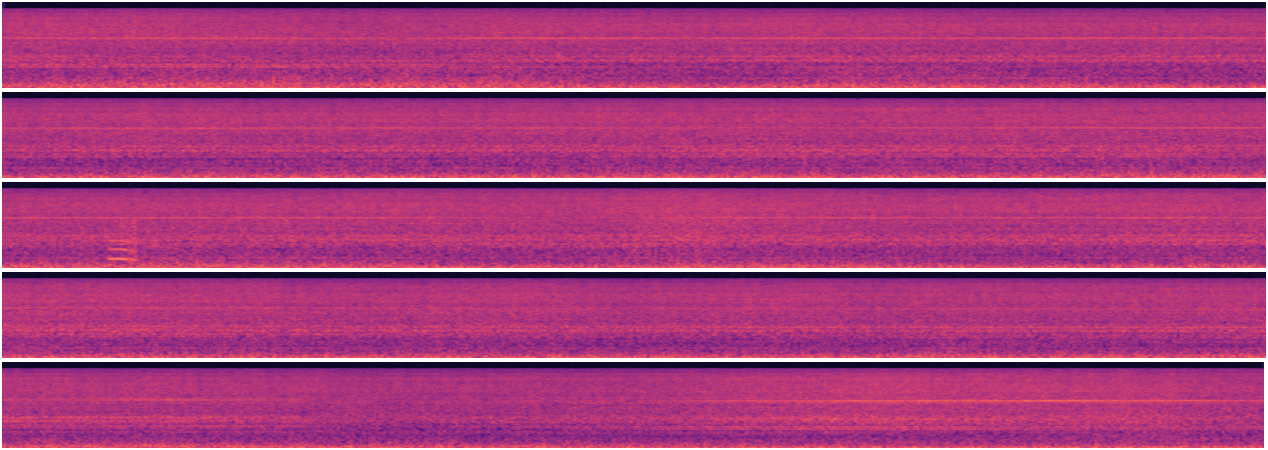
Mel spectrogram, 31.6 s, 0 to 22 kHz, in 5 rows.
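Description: Steady wind and road rush from a Yamaha Tracer 900 GT motorcycle at a constant cruise, with the bike's three-cylinder engine holding an even hum underneath.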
